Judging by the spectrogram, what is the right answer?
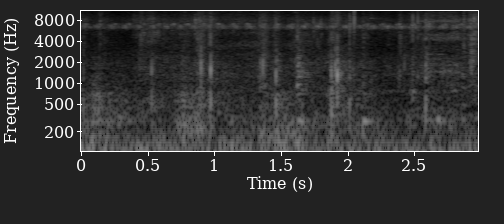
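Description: A horse walks at a rural cow shelter, its hooves giving a few faint, irregular clip-clops over a steady outdoor background hum.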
